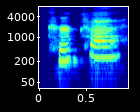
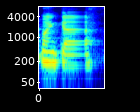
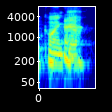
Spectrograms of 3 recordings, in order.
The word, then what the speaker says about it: Cuenca: And I'm going to pronounce this wrong, Kimberly, but it's Kirka versus Cohen. Cuenca. Thank you. Cuenca.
